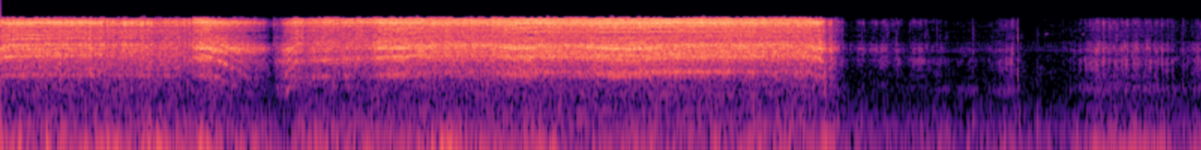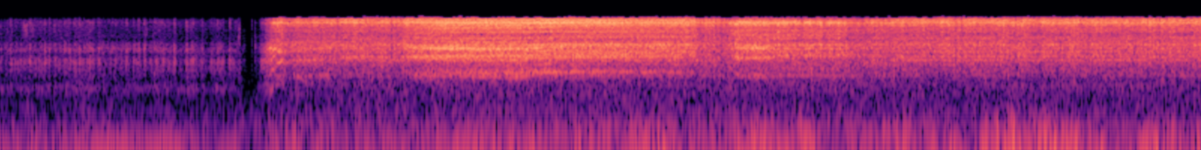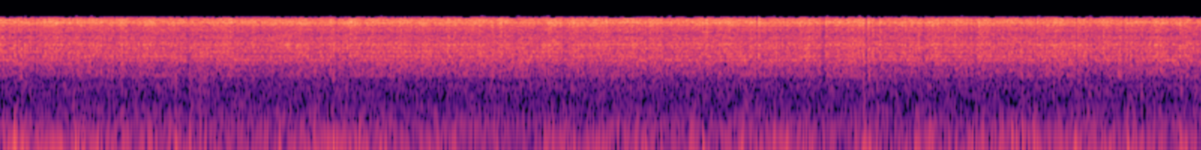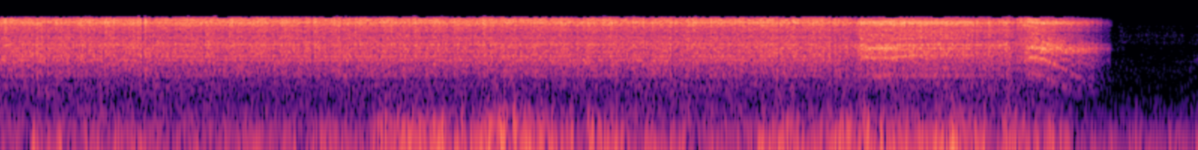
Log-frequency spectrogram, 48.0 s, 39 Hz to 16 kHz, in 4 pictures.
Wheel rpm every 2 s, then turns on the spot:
220, 150, 220, 210, 40, 20, 30, 150, 220, 230, 230, 230, 230, 230, 240, 240, 230, 230, 230, 230, 230, 230, 230, 60.
8-14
